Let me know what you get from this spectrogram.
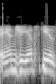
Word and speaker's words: Andrzejewski: Andrzejewski is not an easy name to say.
